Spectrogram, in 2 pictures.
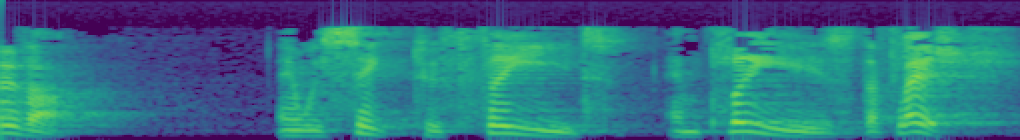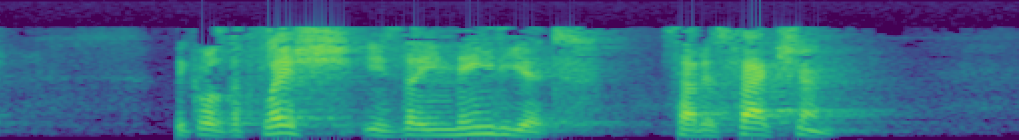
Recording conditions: large echoing room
